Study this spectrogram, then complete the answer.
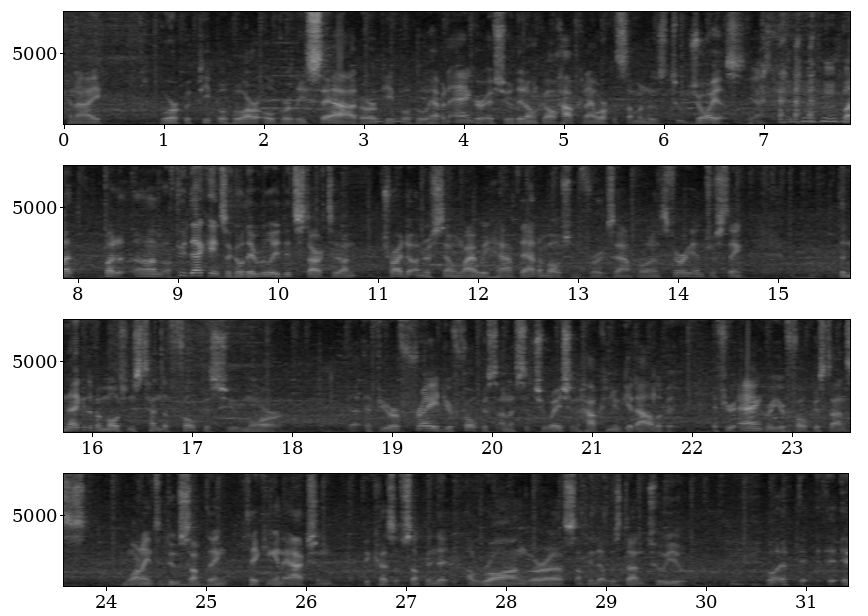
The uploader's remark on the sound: Live interview from SIBF 2022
